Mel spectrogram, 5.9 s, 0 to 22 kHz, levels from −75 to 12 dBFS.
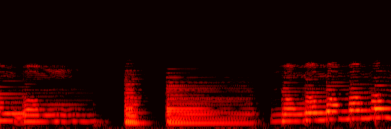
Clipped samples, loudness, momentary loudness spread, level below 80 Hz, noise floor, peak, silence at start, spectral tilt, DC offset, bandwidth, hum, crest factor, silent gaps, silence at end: under 0.1%; -37 LUFS; 16 LU; -72 dBFS; -57 dBFS; -20 dBFS; 0 s; -9 dB/octave; under 0.1%; 8.2 kHz; none; 16 dB; none; 0 s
